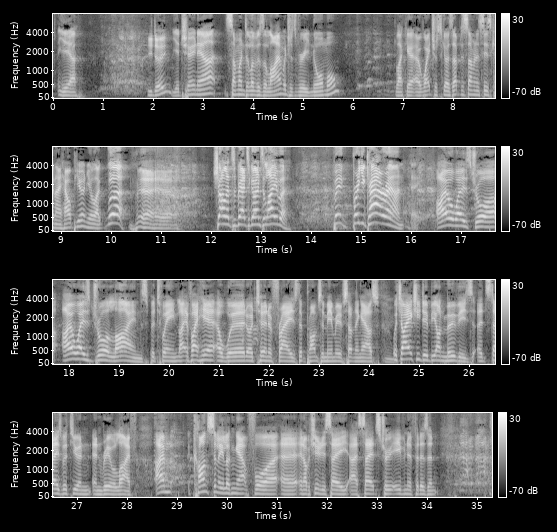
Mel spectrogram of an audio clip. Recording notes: Live in Chicago. The fellaz have made it to the windy city – Chicago and are performing in front of a live audience who have travelled far and wide to be part of the adventure.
